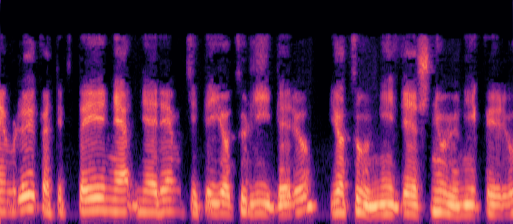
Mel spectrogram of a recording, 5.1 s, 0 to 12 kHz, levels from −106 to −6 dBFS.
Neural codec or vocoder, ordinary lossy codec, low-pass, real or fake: codec, 16 kHz, 6 kbps, DAC; MP3, 48 kbps; 7.2 kHz; fake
